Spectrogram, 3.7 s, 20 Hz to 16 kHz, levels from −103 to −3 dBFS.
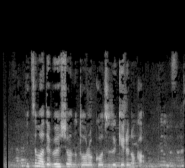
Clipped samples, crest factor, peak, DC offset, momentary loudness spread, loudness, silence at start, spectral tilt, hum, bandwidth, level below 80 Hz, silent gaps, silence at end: under 0.1%; 20 dB; -8 dBFS; under 0.1%; 16 LU; -26 LUFS; 0.05 s; -4.5 dB/octave; none; 11.5 kHz; -72 dBFS; none; 0 s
